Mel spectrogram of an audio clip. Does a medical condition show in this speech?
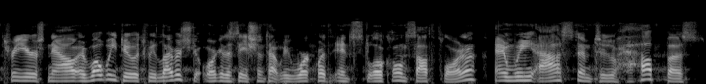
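Yes: profound hearing loss; congenital profound hearing loss.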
